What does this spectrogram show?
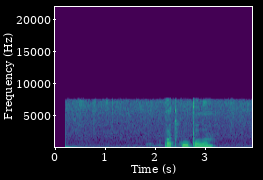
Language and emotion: Russian, neutral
